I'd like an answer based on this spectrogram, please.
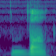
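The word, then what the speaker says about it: ضاد: Just remember, you are pronouncing a D this time, not an S. So instead of saying sod, you're saying bod.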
